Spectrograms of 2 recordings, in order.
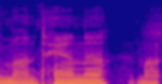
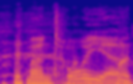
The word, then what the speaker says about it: Montoya: like Amos Tina Tina Black Canary Huntress Renee Montana Montoya always said it wrong Tony Montana from so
